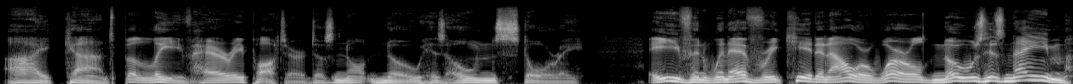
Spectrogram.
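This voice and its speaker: A man voicing a big gruff but kind-hearted giant in a storybook reading, growling low and slow. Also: expressive, darkish tone, no room sound, studio quality. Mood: gruff, troubled.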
